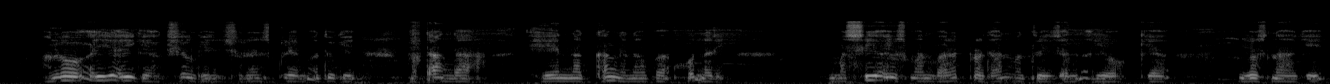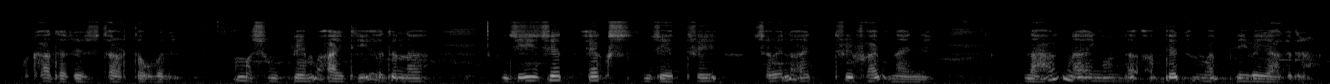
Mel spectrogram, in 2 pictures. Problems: background sounds at intervals, background conversations at intervals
